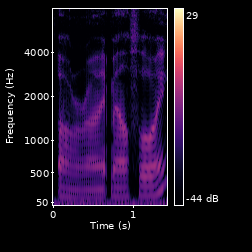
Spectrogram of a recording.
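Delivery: low, wary, suspicious, probing tone. Blaise asks Draco, looking from Draco to Ginny: suspicious. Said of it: "asked Blaise suspiciously".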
